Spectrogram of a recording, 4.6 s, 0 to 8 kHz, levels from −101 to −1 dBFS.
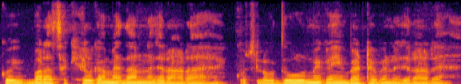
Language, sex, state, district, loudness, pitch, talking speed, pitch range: Hindi, male, Bihar, West Champaran, -15 LUFS, 100 Hz, 275 wpm, 95-100 Hz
